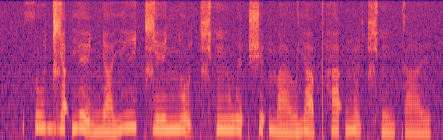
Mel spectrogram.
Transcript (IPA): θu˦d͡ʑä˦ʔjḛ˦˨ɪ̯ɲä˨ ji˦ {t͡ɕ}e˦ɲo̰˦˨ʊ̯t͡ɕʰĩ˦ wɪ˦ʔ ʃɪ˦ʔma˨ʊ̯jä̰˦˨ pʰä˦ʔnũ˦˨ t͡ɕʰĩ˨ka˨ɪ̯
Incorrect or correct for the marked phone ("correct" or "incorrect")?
correct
